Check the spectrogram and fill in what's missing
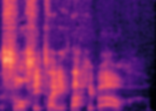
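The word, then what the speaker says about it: Sailosi Tagicakibau: I think Selassie Tagithakibau. I'll probably pronounce that slightly wrong. But no, you've done it right.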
